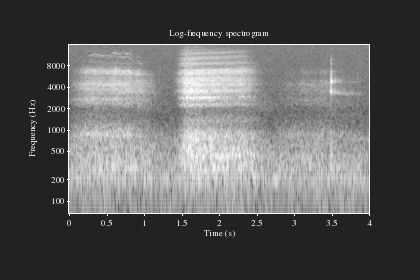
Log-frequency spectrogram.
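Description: Audible breathing held in a yoga shoulder-opening pose: a quiet airy breath, then a stronger close exhale about a second long, with a faint click near the end.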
